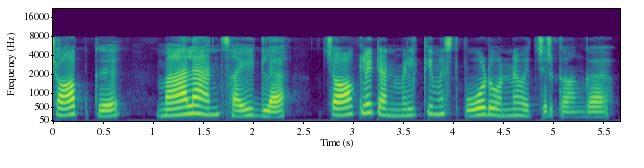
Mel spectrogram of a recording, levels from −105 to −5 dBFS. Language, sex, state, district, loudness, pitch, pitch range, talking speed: Tamil, female, Tamil Nadu, Nilgiris, -20 LUFS, 225 Hz, 195-255 Hz, 115 wpm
